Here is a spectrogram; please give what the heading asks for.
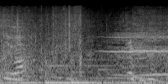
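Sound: horse neighing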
